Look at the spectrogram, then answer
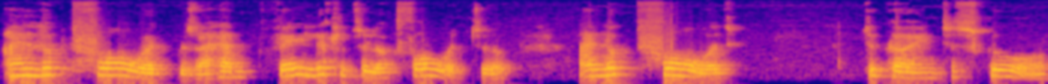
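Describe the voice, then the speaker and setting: With a German accent, a woman speaks at a fairly high pitch with lively intonation, her dark, mellow tone touched by vocal fry. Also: moderate pace. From Germany. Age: 90s. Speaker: Holocaust survivor. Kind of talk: testimony.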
